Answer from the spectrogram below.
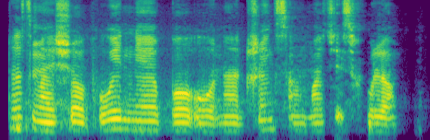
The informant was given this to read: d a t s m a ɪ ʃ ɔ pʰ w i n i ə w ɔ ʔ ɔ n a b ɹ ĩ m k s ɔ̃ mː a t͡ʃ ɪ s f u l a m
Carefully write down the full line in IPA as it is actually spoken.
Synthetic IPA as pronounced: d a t s m a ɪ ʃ ɔ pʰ w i n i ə b ɔ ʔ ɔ n a d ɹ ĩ ŋ k s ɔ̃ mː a t͡ʃ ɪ s f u l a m

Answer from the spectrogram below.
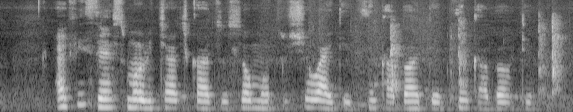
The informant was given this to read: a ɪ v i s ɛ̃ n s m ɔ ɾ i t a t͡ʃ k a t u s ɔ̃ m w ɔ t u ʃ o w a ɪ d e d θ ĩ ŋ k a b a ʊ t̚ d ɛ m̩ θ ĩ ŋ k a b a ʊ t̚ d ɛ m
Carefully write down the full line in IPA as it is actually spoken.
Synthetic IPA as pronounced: a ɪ f i s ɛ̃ n s m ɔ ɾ i t͡ʃ a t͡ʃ k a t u s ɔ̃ m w ɔ t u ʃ o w a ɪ d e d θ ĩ ŋ k a b a ʊ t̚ d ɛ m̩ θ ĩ ŋ k a b a ʊ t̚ d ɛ m

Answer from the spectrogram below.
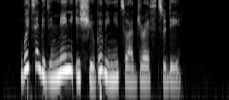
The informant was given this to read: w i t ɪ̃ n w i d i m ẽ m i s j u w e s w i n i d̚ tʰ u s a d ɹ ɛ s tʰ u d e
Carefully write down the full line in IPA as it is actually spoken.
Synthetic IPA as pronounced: w e t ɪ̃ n b i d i m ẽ n i ʃ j u w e w i n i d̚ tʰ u a d ɹ ɛ s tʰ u d e

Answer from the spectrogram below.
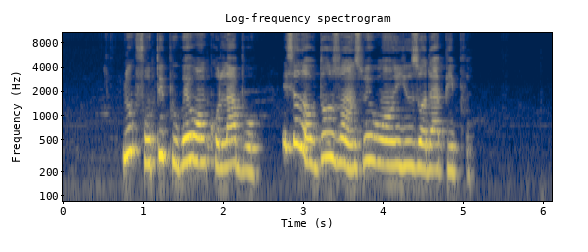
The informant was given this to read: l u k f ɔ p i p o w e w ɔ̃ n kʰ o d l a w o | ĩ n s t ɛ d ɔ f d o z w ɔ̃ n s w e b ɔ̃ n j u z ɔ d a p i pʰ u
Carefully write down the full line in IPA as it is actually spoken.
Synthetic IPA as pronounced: l u k f ɔ p i p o w e w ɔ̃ n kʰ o l a b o | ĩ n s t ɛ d ɔ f d o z w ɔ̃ n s w e w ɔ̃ n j u z ɔ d a p i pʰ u

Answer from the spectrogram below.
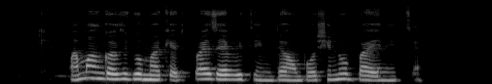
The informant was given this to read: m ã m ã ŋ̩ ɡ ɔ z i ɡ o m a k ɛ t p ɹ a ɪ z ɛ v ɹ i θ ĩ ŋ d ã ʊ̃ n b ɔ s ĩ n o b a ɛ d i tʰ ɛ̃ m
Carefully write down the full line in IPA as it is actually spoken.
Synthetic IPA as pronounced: m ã m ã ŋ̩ ɡ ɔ z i ɡ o m a k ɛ t p ɹ a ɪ z ɛ v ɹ i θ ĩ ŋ d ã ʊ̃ n b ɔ ʃ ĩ n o b a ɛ n i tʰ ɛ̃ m

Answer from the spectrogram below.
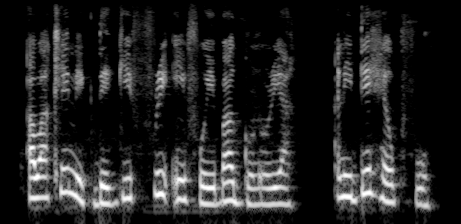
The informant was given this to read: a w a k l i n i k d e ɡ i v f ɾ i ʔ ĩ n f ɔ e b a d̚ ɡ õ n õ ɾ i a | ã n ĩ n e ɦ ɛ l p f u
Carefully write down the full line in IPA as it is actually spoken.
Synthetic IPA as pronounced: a w a k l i n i k d e ɡ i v f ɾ i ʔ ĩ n f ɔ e b a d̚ ɡ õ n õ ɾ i a | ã n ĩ d e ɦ ɛ l p f u

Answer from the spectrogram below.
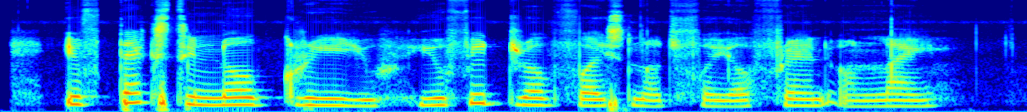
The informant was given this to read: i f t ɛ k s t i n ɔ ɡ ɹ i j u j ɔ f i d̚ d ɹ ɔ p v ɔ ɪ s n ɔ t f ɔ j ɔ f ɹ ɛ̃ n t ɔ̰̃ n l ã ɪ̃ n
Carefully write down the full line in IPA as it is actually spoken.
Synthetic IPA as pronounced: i f t ɛ k s t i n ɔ ɡ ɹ i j u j u f i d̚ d ɹ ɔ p v ɔ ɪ s n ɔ t f ɔ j ɔ f ɹ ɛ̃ n d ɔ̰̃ n l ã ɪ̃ n

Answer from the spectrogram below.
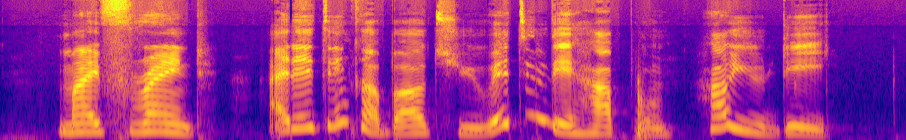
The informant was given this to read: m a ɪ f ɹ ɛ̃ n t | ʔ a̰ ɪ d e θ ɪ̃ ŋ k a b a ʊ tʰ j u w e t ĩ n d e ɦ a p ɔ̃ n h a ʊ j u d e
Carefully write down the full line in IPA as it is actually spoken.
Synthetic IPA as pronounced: m a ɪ f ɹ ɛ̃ n d | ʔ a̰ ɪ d e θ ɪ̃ ŋ k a b a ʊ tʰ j u w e t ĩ n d e ɦ a p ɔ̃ n h a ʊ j u d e

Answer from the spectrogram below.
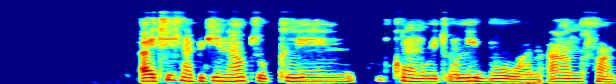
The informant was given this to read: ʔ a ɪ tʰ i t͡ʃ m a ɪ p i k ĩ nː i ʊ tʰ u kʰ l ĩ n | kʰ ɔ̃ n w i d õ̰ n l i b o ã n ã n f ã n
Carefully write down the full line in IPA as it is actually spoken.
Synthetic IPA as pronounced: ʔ a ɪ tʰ i t͡ʃ m a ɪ p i k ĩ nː a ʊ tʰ u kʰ l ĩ n | kʰ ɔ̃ n w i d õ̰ n l i b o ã n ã n f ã n

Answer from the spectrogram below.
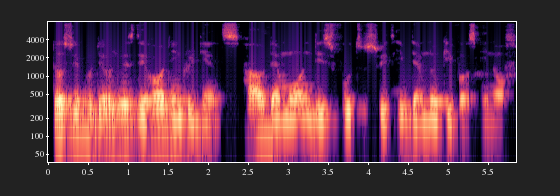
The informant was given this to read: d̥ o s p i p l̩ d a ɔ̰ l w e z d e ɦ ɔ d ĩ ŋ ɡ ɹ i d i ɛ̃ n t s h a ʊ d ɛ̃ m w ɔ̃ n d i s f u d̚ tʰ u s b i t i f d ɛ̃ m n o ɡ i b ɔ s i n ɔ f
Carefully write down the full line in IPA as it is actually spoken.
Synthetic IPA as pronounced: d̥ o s p i p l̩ d e ɔ̰ l w e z d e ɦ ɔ d ĩ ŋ ɡ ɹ i d i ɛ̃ n t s h a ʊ d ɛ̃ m w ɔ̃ n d i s f u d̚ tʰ u s w i t i f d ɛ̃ m n o ɡ i v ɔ s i n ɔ f

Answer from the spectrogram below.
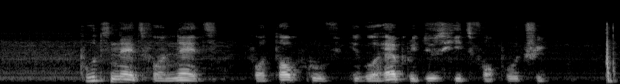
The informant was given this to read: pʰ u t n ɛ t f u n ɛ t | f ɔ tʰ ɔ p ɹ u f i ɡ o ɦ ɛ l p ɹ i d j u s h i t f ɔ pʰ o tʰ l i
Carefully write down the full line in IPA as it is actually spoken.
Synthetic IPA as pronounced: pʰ u t n ɛ t f ɔ n ɛ t | f ɔ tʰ ɔ p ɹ u f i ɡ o ɦ ɛ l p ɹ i d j u s h i t f ɔ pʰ o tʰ ɹ i

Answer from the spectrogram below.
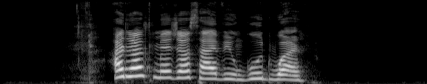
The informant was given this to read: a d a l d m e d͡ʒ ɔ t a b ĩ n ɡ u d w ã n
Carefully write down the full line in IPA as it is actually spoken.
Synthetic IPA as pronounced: a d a l t m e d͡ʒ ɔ s a v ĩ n ɡ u d w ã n

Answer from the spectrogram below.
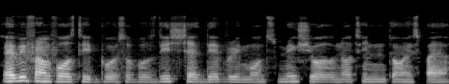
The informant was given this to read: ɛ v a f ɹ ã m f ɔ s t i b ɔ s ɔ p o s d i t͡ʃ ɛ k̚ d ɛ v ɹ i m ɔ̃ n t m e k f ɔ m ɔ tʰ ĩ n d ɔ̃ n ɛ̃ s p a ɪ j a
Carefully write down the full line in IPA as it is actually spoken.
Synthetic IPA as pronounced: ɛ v i f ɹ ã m f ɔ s t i b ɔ s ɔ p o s d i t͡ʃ ɛ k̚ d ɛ v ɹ i m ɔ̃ n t m e k ʃ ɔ n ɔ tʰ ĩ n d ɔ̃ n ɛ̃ s p a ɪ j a

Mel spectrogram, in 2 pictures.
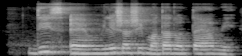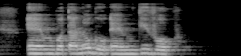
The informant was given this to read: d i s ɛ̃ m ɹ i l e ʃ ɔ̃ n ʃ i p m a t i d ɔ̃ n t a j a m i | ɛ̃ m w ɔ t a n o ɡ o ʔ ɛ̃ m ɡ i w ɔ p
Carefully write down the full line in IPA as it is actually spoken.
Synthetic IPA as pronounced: d i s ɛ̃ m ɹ i l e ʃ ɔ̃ n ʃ i p m a t a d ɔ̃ n t a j a m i | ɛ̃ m b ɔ t a n o ɡ o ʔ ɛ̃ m ɡ i v ɔ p

